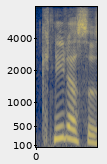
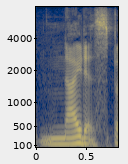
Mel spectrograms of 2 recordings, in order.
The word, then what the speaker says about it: Cnidos: You might also come across the pronunciation Cnidos, but that's just plain silly.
